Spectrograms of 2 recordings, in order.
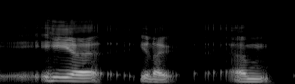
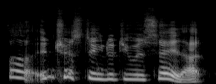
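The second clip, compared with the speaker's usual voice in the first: higher-pitched posh comic-strip gent; posh pugilist; 6 semitones higher than usual. Acted. Friend imitates Viz character starting a fight, posh politeness. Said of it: "the posh guy who always tries to start a fight".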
